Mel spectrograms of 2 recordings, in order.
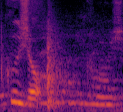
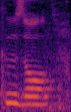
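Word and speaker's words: Kužel: And the Z in here is a Z, so Kuzhel. And everybody pronounces it Kuzel, Kuzel. Like, no, it's Kuzhel.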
